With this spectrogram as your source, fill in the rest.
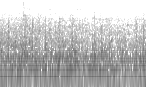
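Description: A train rolls along the rails in the video game RailRoads Online, a steady, dense rumble with a faint clatter that continues without a break and no talking.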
